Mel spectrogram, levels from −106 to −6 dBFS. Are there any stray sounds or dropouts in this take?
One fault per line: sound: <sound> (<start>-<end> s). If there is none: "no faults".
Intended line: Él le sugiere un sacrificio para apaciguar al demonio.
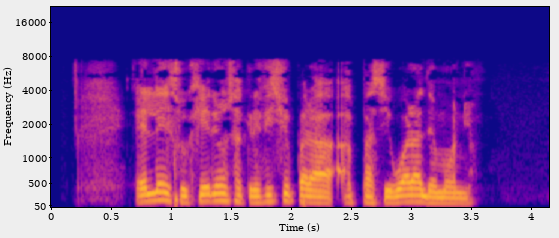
no faults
